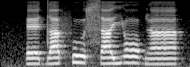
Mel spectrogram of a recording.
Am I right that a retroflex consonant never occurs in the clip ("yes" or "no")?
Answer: yes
